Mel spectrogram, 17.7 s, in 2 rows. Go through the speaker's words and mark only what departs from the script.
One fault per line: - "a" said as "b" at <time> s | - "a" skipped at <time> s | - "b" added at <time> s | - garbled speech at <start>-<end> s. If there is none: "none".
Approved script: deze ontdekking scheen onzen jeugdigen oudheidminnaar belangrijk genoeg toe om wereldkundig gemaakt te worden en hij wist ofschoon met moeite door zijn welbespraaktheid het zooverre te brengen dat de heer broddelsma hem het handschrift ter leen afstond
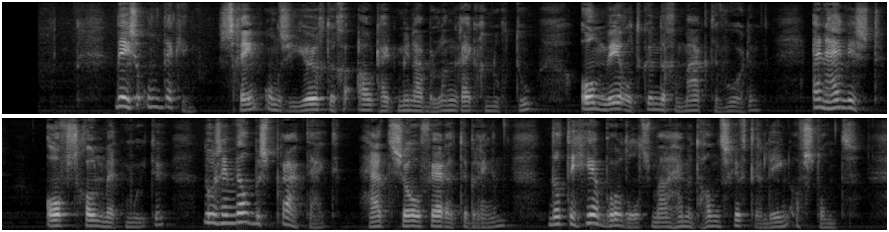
none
